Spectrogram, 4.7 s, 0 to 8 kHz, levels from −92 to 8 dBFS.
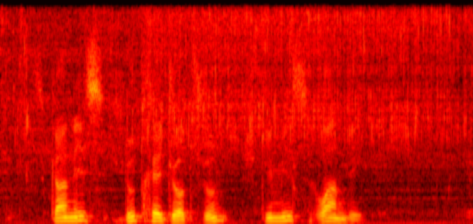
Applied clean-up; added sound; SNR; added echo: none; Sink (filling or washing) / Hands; 12 dB; none.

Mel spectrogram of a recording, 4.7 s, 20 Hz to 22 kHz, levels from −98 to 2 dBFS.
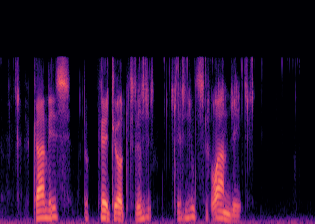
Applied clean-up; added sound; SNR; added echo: neural diffusion model UNIVERSE++.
